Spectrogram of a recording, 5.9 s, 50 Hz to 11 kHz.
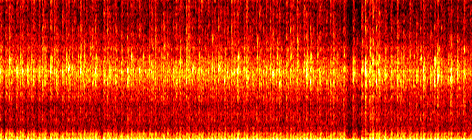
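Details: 2002 Aprilia RSV1000 Mille V-twin project bike, fired up again, throttle cables needing replacement, clutch fluid probably due: big twin idles with an even, throaty beat at steady speed, no tapping or misses. Normal, healthy idle.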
